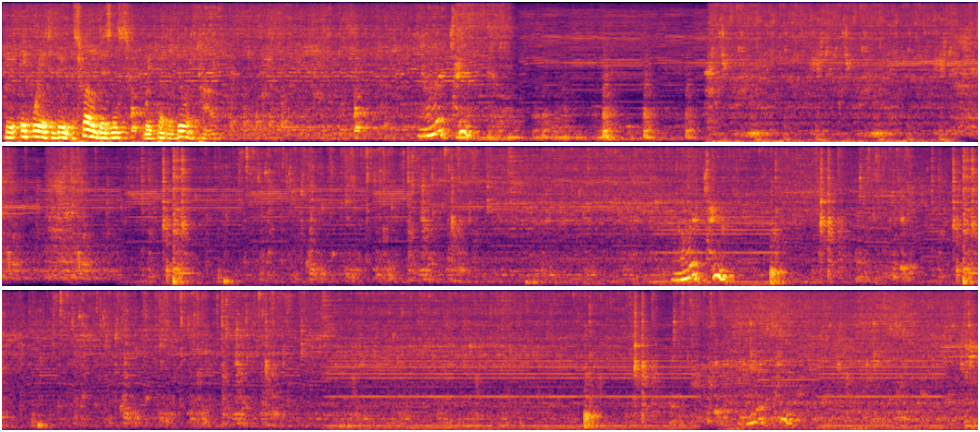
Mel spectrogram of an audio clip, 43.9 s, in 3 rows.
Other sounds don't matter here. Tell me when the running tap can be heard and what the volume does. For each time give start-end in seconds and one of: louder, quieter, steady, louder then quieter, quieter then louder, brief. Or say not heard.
0.0-43.8 steady.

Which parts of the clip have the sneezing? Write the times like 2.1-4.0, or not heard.
6.2-7.1, 24.6-25.6, 40.3-41.5.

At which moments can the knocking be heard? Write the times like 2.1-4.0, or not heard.
3.4-4.2.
